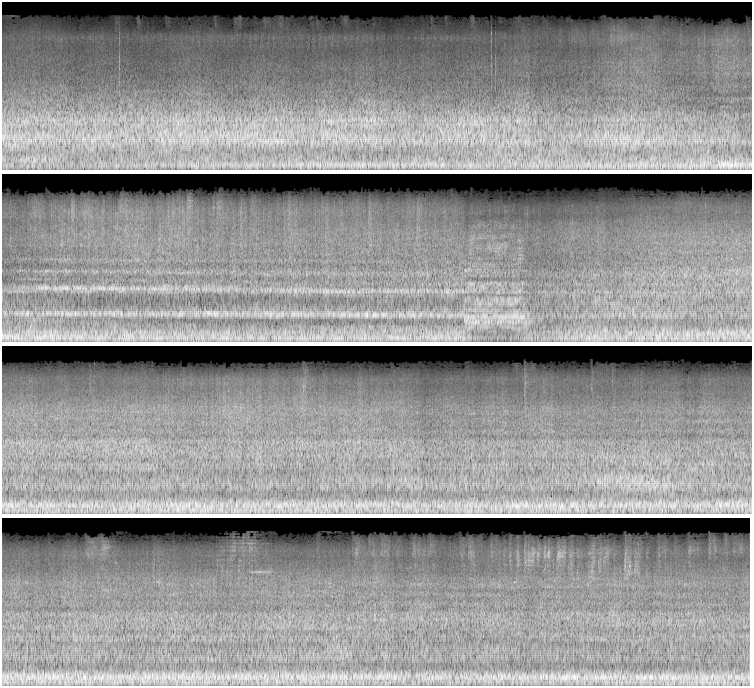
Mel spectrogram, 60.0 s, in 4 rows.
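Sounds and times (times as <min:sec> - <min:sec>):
train wheels clickety-clack: 0:00.0 - 0:59.9
locomotive horn blast: 0:14.4 - 0:25.9.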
